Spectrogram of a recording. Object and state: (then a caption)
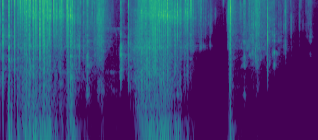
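Bar soap being carved. A solid orange bar of soap held in the hand is carved into curls with a utility knife blade. Two long, crisp tearing scrapes with a bright, crackly edge are followed by a few sharper short snaps and quieter shaving scratches as the blade slices through the soap.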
